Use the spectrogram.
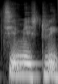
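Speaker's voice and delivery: केमिस्ट्री with "ch", as "che-mestri"; mistaken pronunciation. Retold or imitated. Students asking sir why not read it so, mistaken pronunciation. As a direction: start केमिस्ट्री on "ch" instead of "k". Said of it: "बहुत सारे बच्चे बोलते".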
